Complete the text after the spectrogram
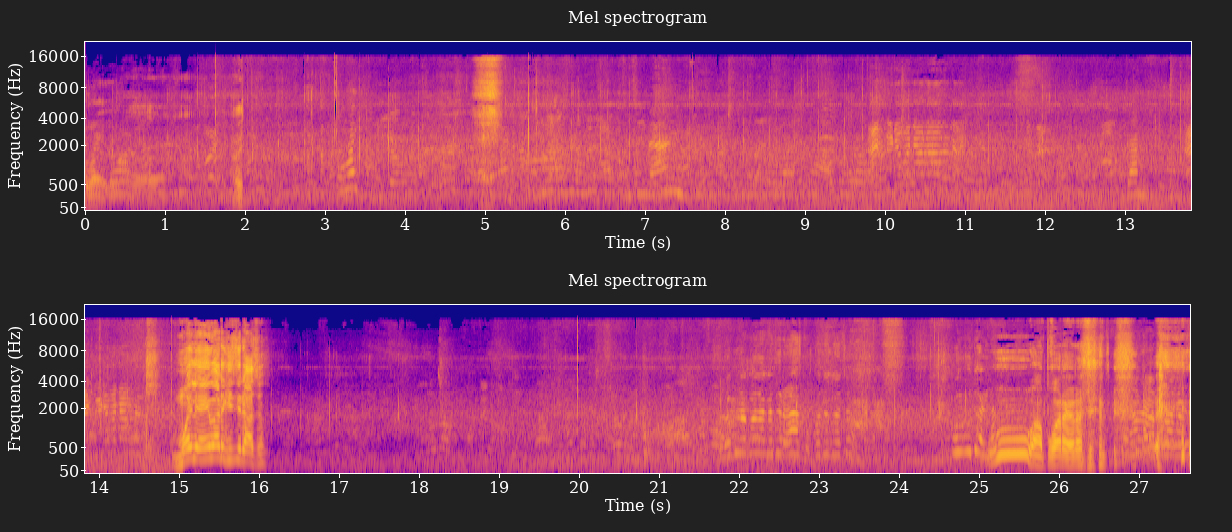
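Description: A group of men talk and call out to each other outdoors.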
